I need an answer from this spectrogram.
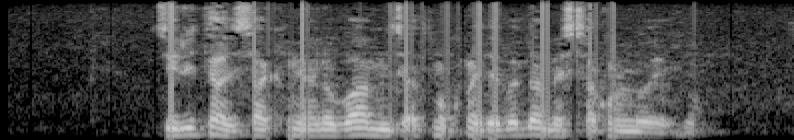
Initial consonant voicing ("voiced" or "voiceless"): voiced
